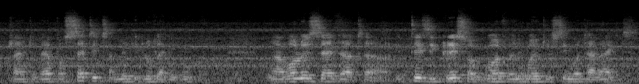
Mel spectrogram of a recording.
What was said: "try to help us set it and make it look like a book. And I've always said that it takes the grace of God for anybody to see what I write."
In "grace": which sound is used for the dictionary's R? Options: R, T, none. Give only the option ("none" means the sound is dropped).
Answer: R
